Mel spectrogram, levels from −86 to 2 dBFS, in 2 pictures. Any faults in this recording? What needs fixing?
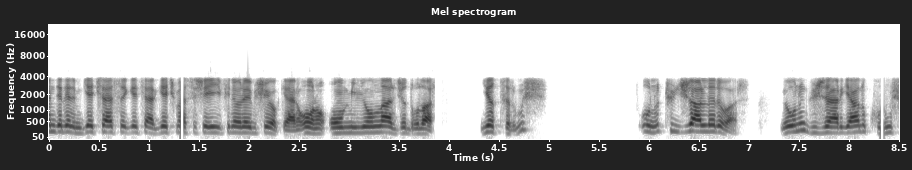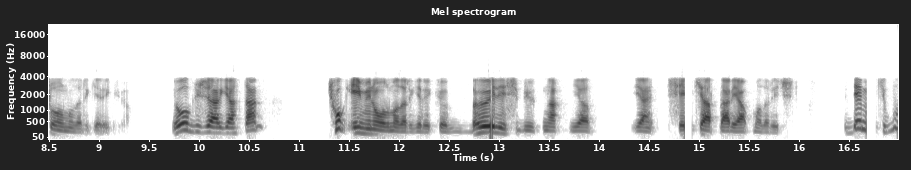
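Packet loss filled with silence at 1.32 s (40 ms), 3.86 s (80 ms), 8.32 s (40 ms), 12.92 s (20 ms), 14.86 s (80 ms) and 16.68 s (100 ms). Lost packets were replaced by silence, so the speech drops out with abrupt, hard edges. The gap lengths are all multiples of 20 ms, which fits a 20 ms packet size. The G.711 telephone band underneath sounds normal. To prevent this, add a jitter buffer with packet loss concealment, or forward error correction, so that lost packets are interpolated rather than muted.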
